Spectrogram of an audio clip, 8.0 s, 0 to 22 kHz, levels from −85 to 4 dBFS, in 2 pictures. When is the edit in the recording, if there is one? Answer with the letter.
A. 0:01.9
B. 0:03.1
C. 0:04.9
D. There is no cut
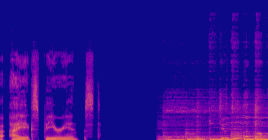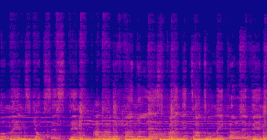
A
